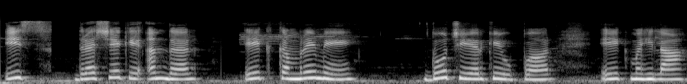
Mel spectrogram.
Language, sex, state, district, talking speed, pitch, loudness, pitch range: Hindi, female, Bihar, Begusarai, 120 wpm, 250 Hz, -13 LUFS, 235-270 Hz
